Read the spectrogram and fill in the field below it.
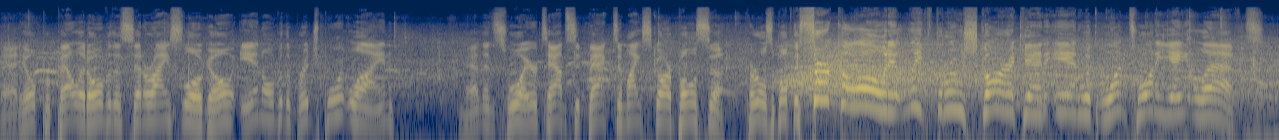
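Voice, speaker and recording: Loud background noise surrounds a man speaking in a high pitch with lively intonation, in a dry sound with no echo. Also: moderate pace. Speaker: hockey play-by-play announcer. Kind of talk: live play-by-play hockey commentary. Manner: shifts to calmer wrap-up summary after the final goal. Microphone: headset.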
